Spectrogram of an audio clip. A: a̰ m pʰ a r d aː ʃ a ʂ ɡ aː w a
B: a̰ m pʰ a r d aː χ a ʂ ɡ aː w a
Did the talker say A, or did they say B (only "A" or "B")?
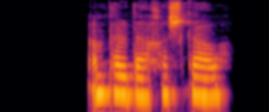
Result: B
